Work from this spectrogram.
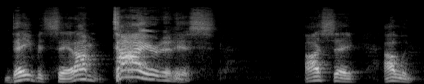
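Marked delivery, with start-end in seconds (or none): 0.8-2.2 slow, high, loud fed-up whine; hammed-up teen frustration; mock exasperation. Student storms off in roleplay.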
